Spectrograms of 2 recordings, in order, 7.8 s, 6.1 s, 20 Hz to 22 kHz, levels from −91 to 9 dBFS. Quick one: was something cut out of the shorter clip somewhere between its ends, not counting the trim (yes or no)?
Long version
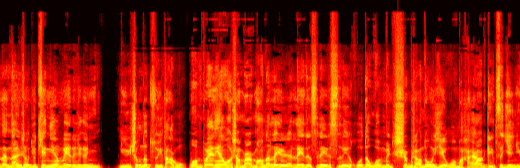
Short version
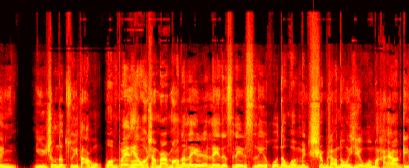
no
